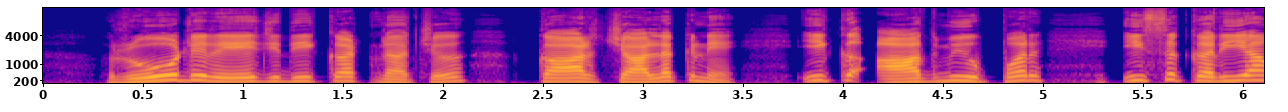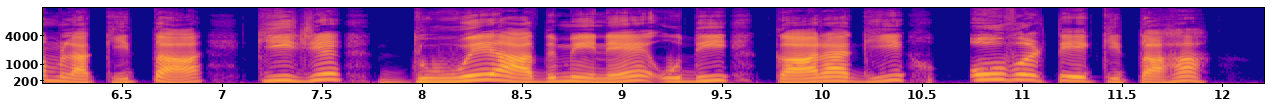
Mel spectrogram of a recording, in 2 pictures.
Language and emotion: Dogri, angry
